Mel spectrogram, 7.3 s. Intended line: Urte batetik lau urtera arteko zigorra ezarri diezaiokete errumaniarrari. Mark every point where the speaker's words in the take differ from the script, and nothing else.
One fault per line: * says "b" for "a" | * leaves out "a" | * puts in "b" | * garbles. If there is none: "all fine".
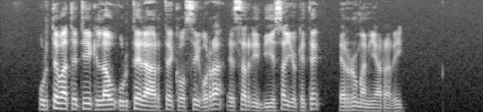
all fine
